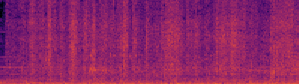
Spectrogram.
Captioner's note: leaves rustling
